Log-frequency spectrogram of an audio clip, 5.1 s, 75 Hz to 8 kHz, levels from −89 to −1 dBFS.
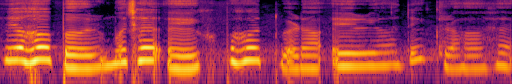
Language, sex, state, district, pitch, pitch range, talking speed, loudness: Hindi, female, Himachal Pradesh, Shimla, 210 Hz, 185-270 Hz, 115 wpm, -15 LUFS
